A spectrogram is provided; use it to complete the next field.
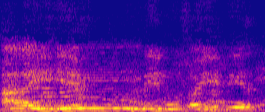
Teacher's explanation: Jadi mimnya dibaca agak panjang dan keluarnya dari lubang hidung yang termasuk hidung itu namanya oesum, lubang hidung. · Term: Ikhfa safawi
